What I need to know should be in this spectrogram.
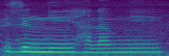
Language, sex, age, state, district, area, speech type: Bodo, female, 18-30, Assam, Baksa, rural, spontaneous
